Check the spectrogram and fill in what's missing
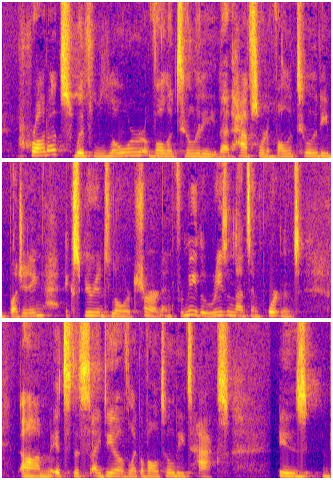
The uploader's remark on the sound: On May 11, Fidelity Investments Canada hosted FOCUS2023, a daylong event for advisors. Sessions ran both onstage in Vancouver to a live audience, and from our Toronto studio for a crowd of thousands more online.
